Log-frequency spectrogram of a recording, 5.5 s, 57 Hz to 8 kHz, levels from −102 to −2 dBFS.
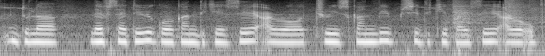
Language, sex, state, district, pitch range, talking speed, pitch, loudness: Nagamese, female, Nagaland, Dimapur, 195-215 Hz, 175 wpm, 205 Hz, -16 LUFS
